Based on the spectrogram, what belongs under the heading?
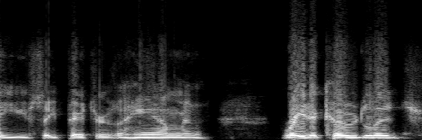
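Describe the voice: Against a quiet background, a man with a medium pitch speaks with an American accent. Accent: redneck Southern.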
